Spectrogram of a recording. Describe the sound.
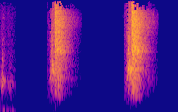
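Whip strikes land in quick succession, three sharp swishing lashes about a second apart, each a bright burst that fades quickly, loud and with no other sound between them.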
